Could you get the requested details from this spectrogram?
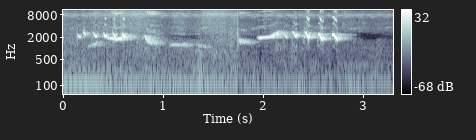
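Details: Lure recording of a yellow-vented bulbul meant to make other bulbuls sing: a varied run of liquid, slurred chirps and warbled notes, with a brief pause midway before a quick bubbling burst.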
